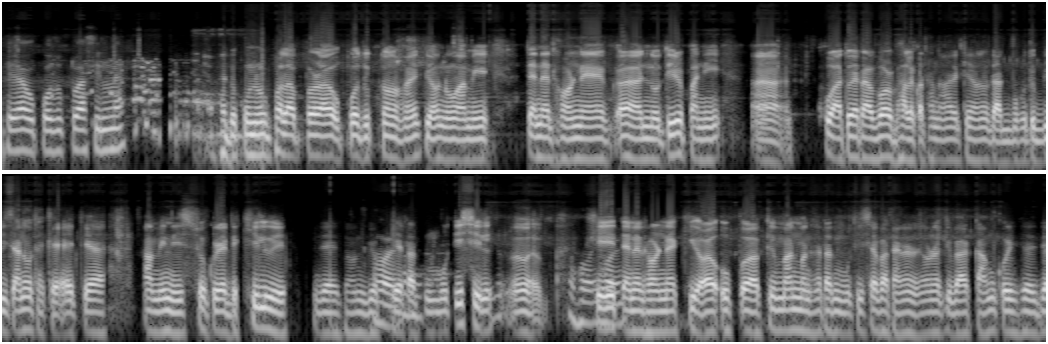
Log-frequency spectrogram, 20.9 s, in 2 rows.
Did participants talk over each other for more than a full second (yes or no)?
no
